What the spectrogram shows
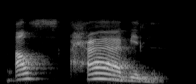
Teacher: ha keluar dari tengah tenggorokan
